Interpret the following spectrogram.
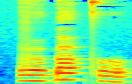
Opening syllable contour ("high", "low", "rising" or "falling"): low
